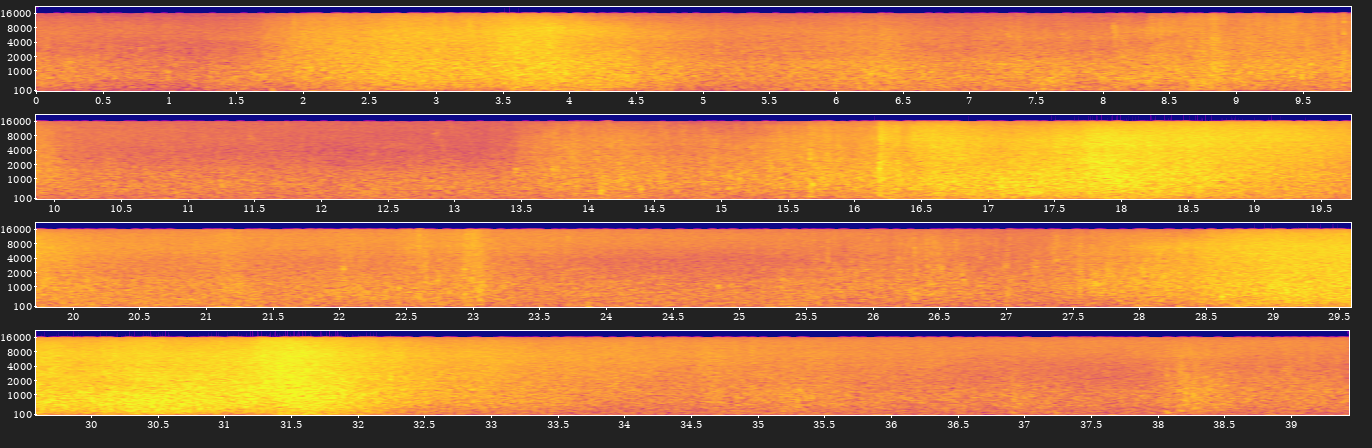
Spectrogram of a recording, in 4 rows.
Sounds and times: waves on a beach 0:13.0 - 0:39.4

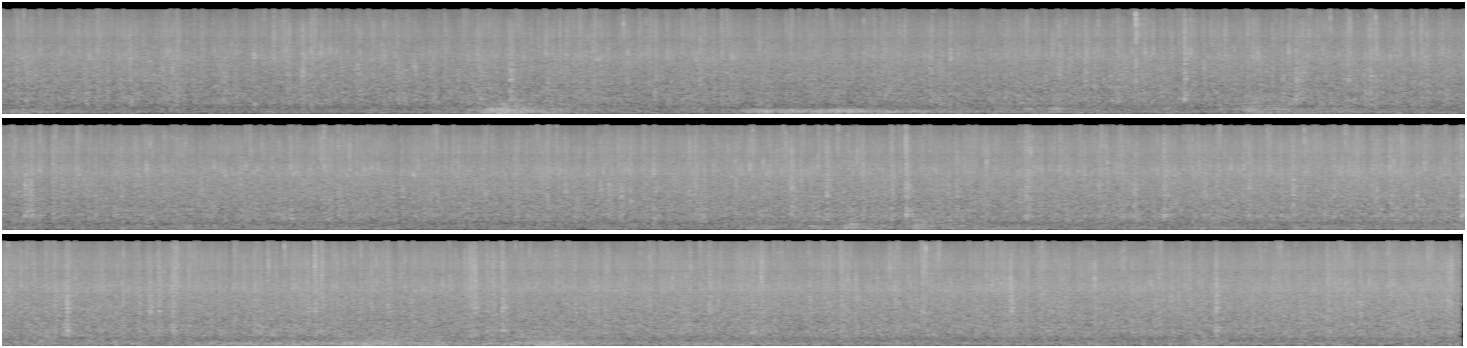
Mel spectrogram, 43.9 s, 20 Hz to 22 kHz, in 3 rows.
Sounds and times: Rain 0:00.0 - 0:43.8

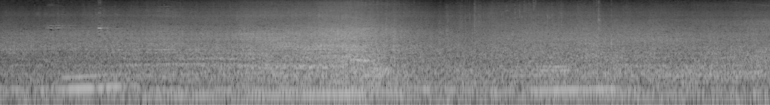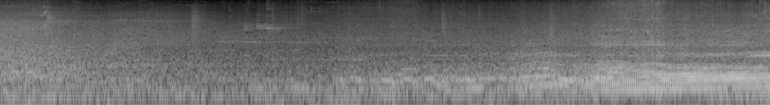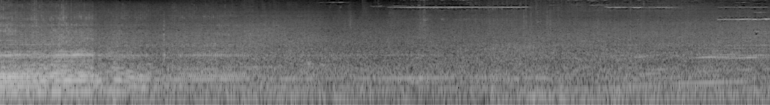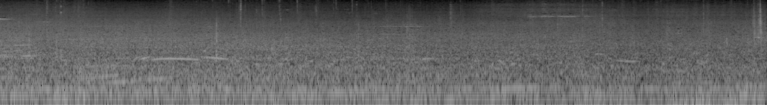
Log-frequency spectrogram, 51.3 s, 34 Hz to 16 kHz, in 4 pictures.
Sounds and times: pedestrians 0:00.0 - 0:51.2
slightly throaty vehicles 0:00.0 - 0:51.2
traffic medium busy intersection 0:00.0 - 0:51.2

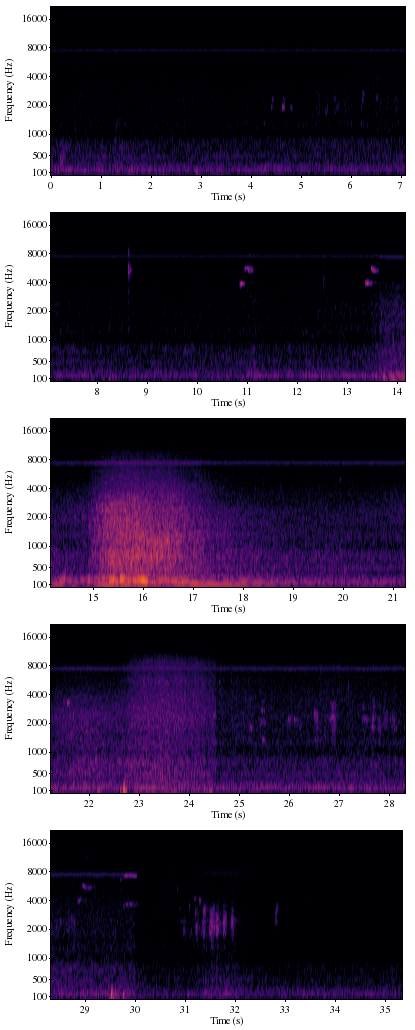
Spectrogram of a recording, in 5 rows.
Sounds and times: birds 0:04.2 - 0:07.4
birds 0:10.8 - 0:11.3
cars 0:13.6 - 0:24.6
birds 0:25.0 - 0:32.2

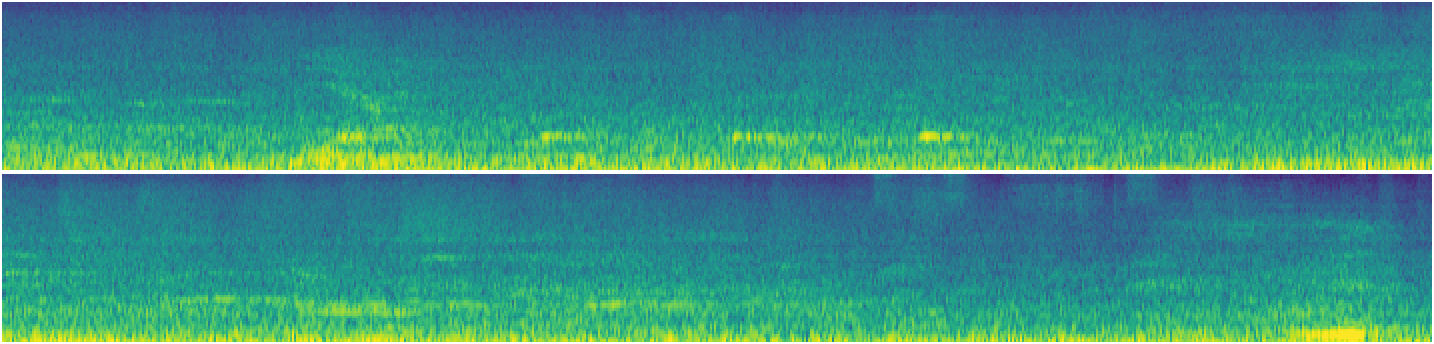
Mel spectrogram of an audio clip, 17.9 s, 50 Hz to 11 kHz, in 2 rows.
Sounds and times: people 0:00.0 - 0:17.8

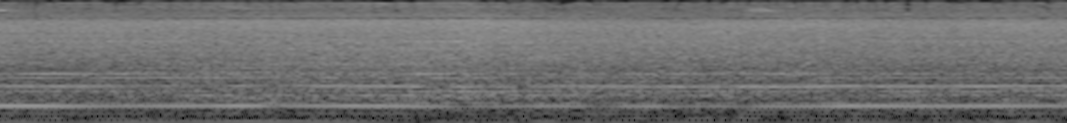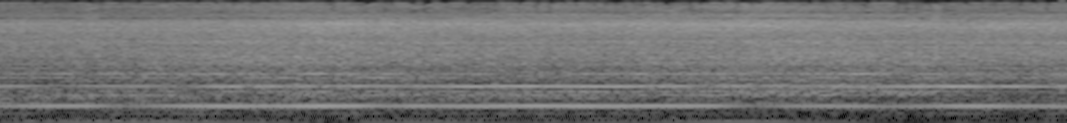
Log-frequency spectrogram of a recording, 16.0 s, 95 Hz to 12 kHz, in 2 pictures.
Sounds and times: grass cutting 0:00.0 - 0:16.0

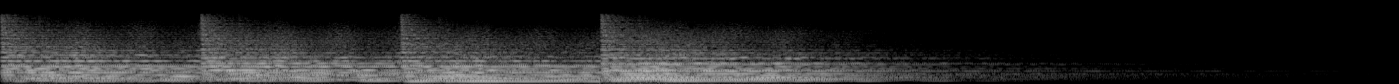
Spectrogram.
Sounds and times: Synth 0:00.0 - 0:10.1

